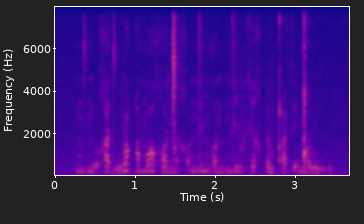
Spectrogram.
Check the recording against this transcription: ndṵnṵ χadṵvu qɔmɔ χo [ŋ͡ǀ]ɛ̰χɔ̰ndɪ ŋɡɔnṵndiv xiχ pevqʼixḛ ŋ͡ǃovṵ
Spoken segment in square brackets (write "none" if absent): ŋ͡ǀ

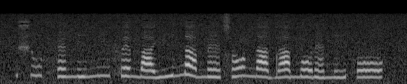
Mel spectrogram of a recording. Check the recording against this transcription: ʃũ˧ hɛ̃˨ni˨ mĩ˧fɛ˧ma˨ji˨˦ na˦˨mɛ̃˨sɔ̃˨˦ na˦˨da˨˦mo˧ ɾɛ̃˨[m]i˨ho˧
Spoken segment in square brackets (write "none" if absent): n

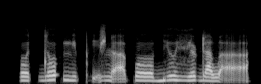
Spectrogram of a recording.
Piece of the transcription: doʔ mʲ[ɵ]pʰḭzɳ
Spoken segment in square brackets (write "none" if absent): ɵ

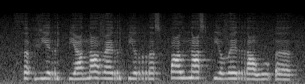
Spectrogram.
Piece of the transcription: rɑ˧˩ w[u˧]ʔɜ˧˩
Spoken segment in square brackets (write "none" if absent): u˧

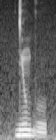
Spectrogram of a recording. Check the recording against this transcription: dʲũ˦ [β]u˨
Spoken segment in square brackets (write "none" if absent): b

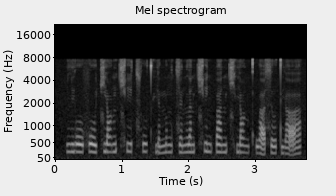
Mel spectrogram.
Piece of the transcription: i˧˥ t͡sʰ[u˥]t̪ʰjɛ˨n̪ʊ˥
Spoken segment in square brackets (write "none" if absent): u˥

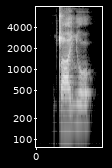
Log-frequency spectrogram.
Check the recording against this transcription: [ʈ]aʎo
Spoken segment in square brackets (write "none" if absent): ʈ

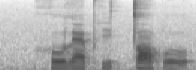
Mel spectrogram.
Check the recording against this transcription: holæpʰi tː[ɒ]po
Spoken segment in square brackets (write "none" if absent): ɒ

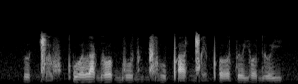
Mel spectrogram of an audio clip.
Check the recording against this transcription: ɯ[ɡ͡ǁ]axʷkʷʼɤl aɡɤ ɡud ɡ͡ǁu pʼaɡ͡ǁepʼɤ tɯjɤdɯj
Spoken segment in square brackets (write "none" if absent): ɡ͡ǁ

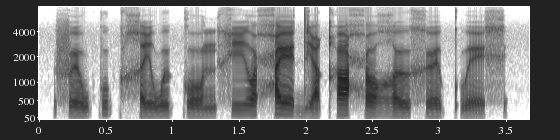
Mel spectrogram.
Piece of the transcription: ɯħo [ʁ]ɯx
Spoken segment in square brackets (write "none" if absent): ʁ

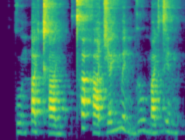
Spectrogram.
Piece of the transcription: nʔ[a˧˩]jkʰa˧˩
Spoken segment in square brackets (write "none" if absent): a˧˩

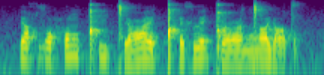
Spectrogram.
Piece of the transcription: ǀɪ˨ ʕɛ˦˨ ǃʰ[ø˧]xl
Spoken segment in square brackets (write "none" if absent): ɛ˧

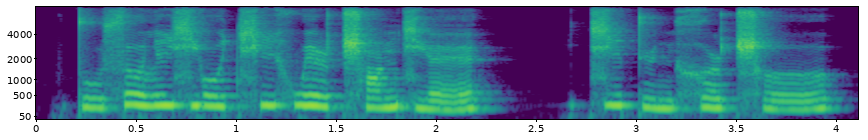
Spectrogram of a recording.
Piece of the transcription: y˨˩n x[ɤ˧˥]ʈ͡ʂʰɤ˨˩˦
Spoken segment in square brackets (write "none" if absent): ɤ˧˥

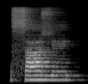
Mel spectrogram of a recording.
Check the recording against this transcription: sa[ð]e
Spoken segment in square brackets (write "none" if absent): ɮ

